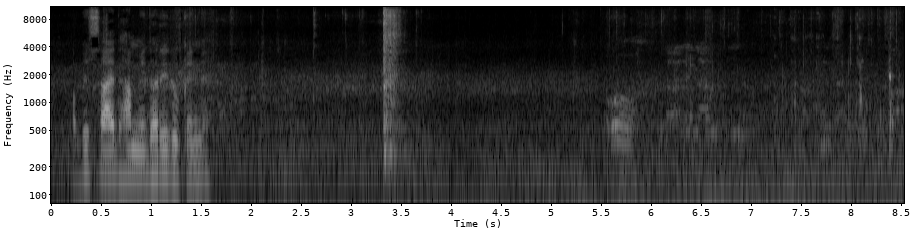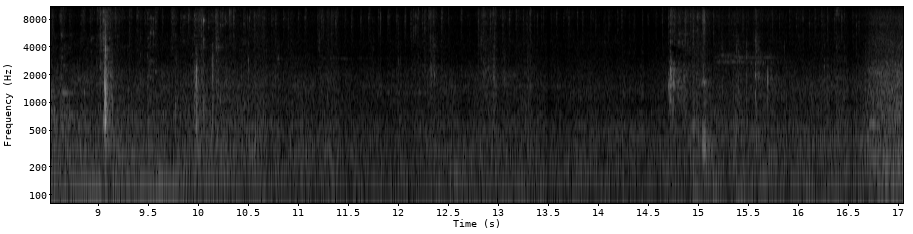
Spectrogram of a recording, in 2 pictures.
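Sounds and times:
distant highway traffic: 0.0 - 17.0
bicycle clicking and knocking: 6.0 - 16.8.

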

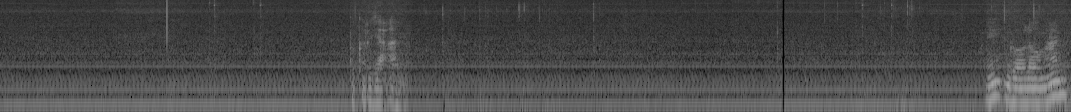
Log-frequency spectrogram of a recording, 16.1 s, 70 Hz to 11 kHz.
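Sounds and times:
electrical mains hum: 0.0 - 16.0
computer mouse clicks: 2.4 - 4.0, 6.4 - 9.1, 11.6 - 13.8, 14.4 - 15.7.

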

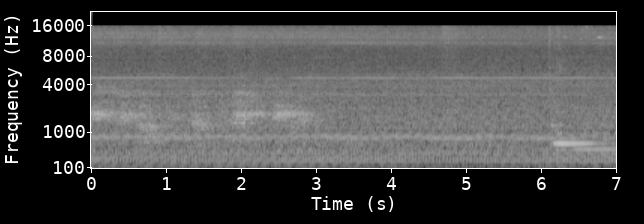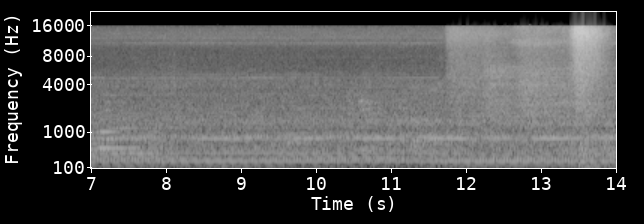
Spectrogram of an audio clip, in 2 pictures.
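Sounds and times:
train electric hum: 0.0 - 14.0
compressed air hissing: 11.7 - 14.0
loud blast of air: 11.7 - 14.0.

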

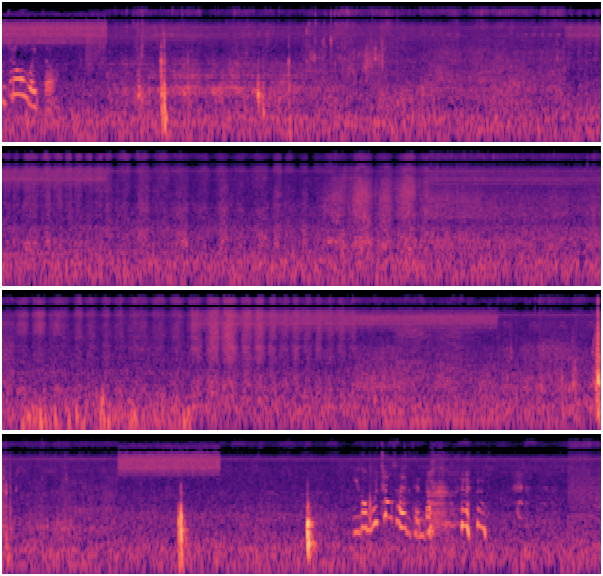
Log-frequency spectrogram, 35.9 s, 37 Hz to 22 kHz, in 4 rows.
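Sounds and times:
sponge scrubbing wet plastic: 0.0 - 28.7
insects buzzing: 0.0 - 35.9
sharp knocks: 31.5 - 31.8.

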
